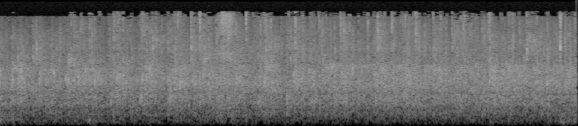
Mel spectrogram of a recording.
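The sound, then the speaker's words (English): Sustained applause from a church audience, a dense, steady wash of many hands clapping at a constant loud level for several seconds, with no talking over it. “I applaud you as well.”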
